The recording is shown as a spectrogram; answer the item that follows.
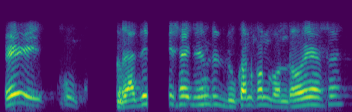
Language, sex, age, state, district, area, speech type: Assamese, male, 60+, Assam, Biswanath, rural, conversation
